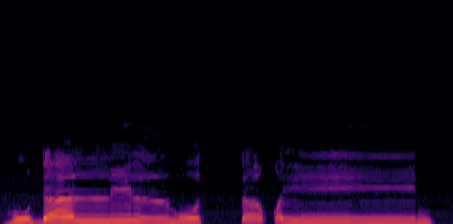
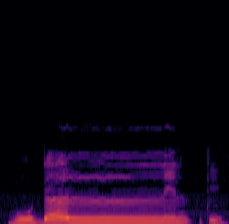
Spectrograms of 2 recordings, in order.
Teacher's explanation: kita masukkan sebutan tanwin ke dalam huruf lam tanpa dengung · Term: idgham bilagunnah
